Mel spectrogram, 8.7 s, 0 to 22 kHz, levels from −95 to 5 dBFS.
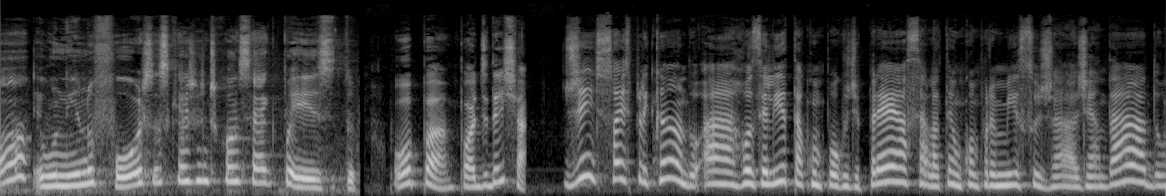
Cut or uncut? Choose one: cut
